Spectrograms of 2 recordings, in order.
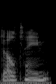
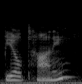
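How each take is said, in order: First: It is said with an American pronunciation. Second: It is said with an Irish pronunciation. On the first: The speaker calls it wrong. "Americans who ruin everything by saying it wrong. Call it Beltane. It's not Beltane" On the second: The speaker calls it right. "It's Bealtaine"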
